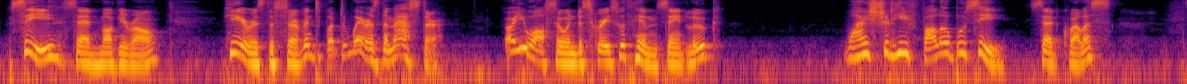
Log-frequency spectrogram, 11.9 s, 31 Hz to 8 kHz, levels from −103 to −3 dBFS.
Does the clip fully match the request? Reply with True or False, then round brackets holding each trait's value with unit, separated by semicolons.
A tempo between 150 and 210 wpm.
False (140 wpm)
